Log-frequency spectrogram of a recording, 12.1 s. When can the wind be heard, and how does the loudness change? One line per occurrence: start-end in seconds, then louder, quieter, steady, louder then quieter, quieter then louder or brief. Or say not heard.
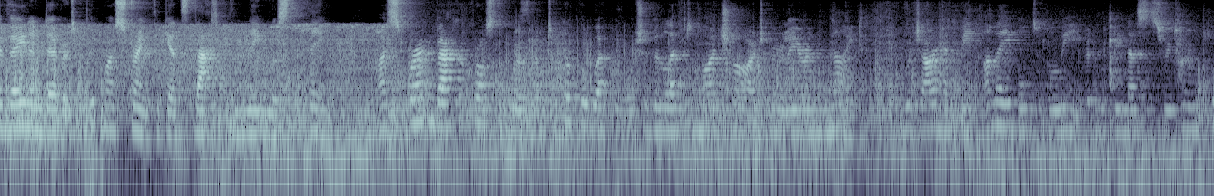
0.0-12.1 quieter.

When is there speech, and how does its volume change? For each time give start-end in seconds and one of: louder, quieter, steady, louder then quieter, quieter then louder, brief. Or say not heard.
0.0-12.1 quieter.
